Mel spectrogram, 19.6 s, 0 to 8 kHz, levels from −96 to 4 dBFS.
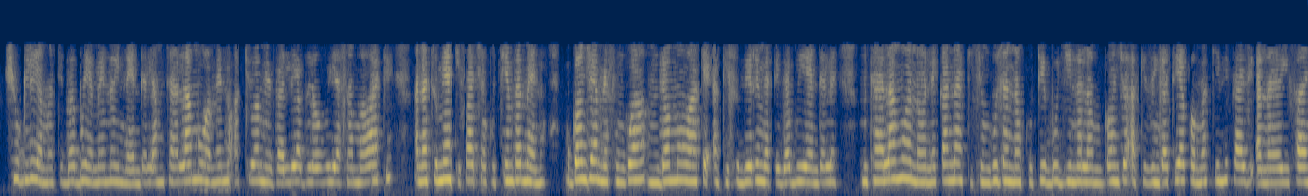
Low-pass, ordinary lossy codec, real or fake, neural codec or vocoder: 7.2 kHz; AAC, 16 kbps; fake; codec, 16 kHz, 4 kbps, X-Codec, HuBERT features, trained on general audio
